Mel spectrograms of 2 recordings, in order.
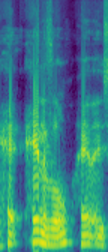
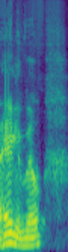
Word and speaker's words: Haleyville: And whether it's, or as you say, Haleyville, say it like Louisville, but Haleyville, whether it's New England, whether it's, Colorado, right?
